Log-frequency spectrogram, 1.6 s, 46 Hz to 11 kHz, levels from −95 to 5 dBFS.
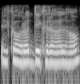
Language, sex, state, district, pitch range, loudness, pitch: Bhojpuri, female, Uttar Pradesh, Deoria, 185-200 Hz, -13 LUFS, 195 Hz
